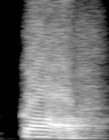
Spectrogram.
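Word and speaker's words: calf: काफ, जो रेड है वो साइलेंट वर्ड है, काफ, इसको हम लोग काफ बोलते हैं, बछड़ा जो होता है इसको, ये देखिए काफ।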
